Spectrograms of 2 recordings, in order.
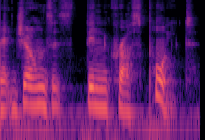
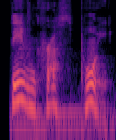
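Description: First: Said in the usual way. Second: Slow, heavy plonking question. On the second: A narrator's reading. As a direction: drop each word like a weight. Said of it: "asked Parsons in a plonking tone".

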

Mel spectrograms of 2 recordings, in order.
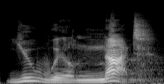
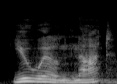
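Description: First: Slow, very loud command; forceful outburst. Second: Louder, drawn-out refusal left hanging up; slow firm challenge. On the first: A narrator's reading. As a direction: thunder the refusal, every word drawn out. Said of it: "Celestia bit back the words". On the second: Acted. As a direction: forbid him slowly, ending on a rise. Celestia forbids, first take.

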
